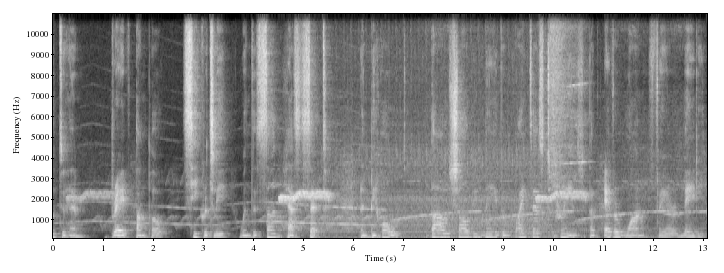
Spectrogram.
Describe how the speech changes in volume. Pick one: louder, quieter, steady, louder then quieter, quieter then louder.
steady.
